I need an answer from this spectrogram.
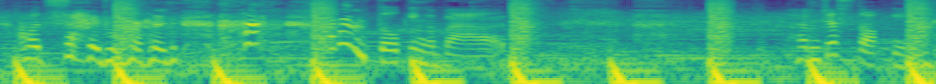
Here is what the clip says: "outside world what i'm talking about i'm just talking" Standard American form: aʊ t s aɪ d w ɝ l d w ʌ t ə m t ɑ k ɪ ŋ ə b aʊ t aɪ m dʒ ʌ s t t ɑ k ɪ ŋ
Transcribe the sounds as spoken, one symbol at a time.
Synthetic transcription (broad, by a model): aʊ t s aɪ d w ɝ d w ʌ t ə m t ɑ k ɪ ŋ ə b aʊ t aɪ m dʒ ʌ s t t ɑ k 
